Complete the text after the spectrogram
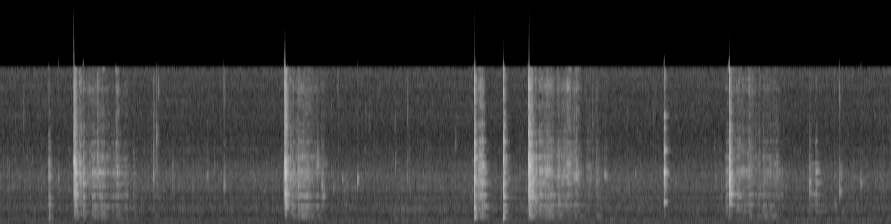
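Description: Dishes clink and clatter as they are washed.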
